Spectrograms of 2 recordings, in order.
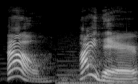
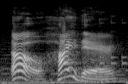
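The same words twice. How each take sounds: First: It is said in a normal voice. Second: It is said in a deepened voice. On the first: The speaker calls it wrong. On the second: The speaker calls it right.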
